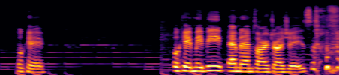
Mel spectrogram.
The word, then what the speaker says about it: dragée: I don't know how you pronounce it. Oh, dragée. There we go. Dragée. I've never actually heard anyone say it out loud, so I just called it a draggy.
